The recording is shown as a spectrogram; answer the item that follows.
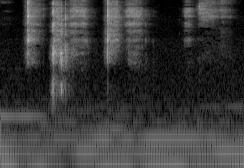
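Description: Chisel-tip marker scratching across paper in short hatching strokes, about four quick scratchy strokes in the first second and a half, then a short pause. Faint steady background music runs underneath.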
